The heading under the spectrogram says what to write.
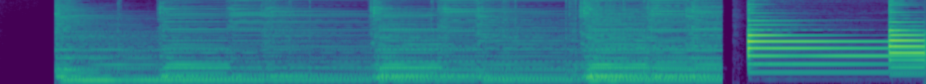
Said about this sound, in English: You hear that at the door? It sounds like a doorbell. I think it's the mailman.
